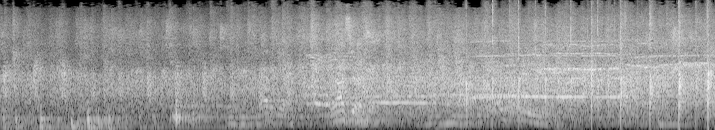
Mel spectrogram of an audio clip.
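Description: A small band plays acoustic guitars and keyboards live.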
